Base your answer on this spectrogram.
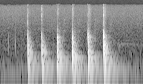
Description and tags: knocking on wood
